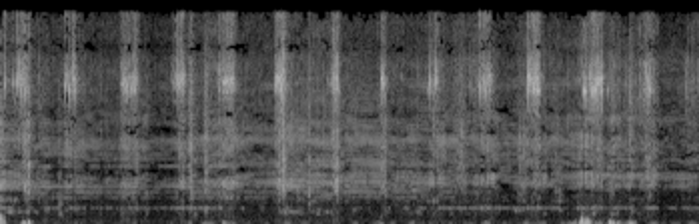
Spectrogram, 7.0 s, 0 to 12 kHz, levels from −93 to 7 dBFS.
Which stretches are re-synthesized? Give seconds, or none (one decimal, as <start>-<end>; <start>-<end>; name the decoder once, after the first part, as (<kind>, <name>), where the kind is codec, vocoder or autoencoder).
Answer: 0.8-1.5 (vocoder, Vocos); 2.3-3.4; 5.2-6.2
